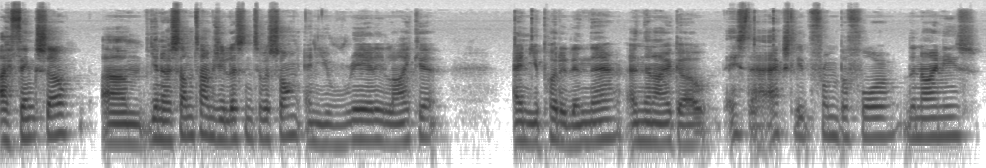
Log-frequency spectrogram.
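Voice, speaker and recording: A man's voice: medium pitch, steady tone, normal speed, mellow. A man from South Africa chatting loosely through a live-stream Q&A as a worldbuilding creator, thinking aloud with jokey asides. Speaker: worldbuilding creator answering chat.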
